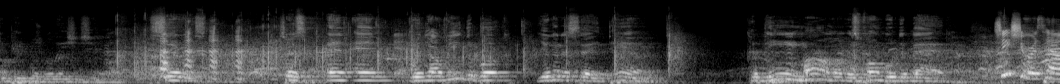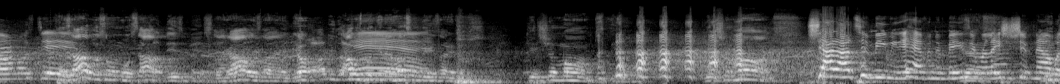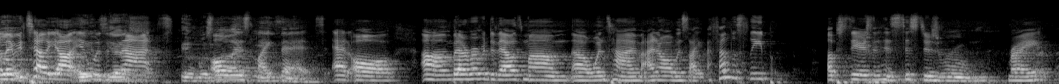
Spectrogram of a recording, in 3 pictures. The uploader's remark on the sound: Live in Philly! Play more games with audience guests and answer more live listener letters.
